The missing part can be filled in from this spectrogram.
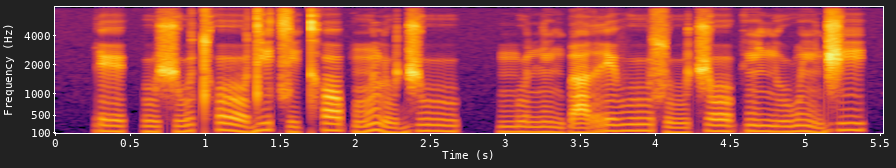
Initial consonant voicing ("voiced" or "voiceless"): voiced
